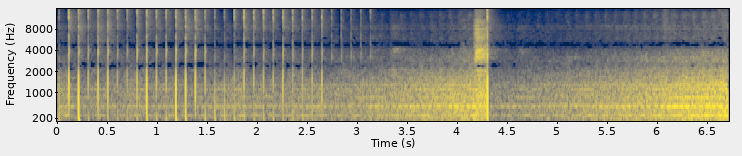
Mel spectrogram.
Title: Tattoo Removal in Delhi By MedLite C6 Q-Switched Laser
